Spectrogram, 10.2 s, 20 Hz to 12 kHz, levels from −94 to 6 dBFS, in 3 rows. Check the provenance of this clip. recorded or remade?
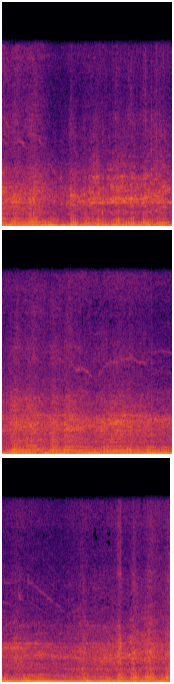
recorded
